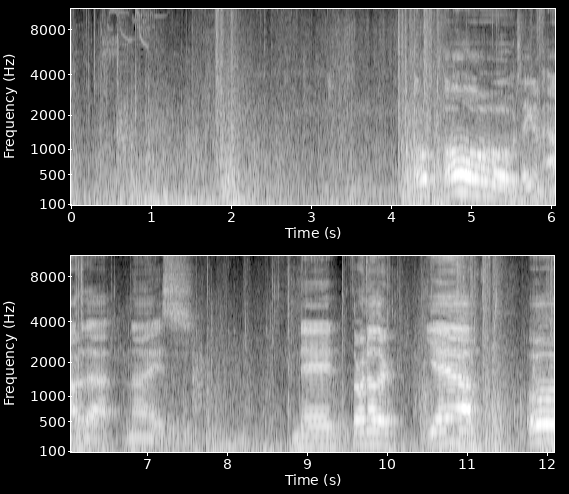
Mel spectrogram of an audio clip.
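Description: Gunfire crackles from a video game.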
